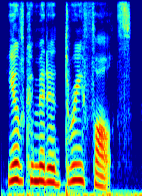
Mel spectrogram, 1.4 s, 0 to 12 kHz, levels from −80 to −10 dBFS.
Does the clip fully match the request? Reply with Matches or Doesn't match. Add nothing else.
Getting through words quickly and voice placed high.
Matches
